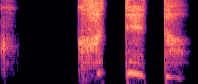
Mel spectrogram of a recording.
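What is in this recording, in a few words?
Voice win Japanese; white nopou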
